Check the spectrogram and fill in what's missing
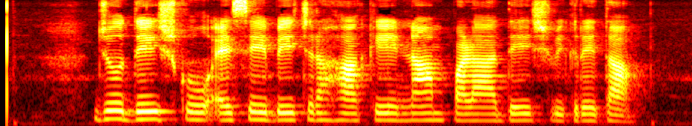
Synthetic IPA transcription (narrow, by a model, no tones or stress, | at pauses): d͡ʒoːd̪eːʃkoʔɛːsebeːt͡ʃɾɐɦakenaːmpɐɽad̪eːʃʋɪkɾet̪aː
